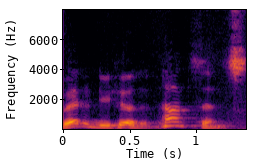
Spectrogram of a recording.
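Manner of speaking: usual speaking voice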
